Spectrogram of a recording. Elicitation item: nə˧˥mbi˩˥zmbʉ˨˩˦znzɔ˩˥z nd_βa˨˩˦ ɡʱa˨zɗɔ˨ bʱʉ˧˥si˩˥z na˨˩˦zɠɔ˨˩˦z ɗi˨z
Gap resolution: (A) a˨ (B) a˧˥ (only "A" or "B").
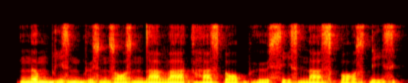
A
